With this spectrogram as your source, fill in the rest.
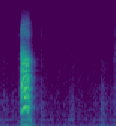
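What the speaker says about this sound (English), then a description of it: "sorry about my dogs in the background" Two sharp dog barks in the background of a quiet indoor room, one near the start and another at the very end, separated by silence.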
